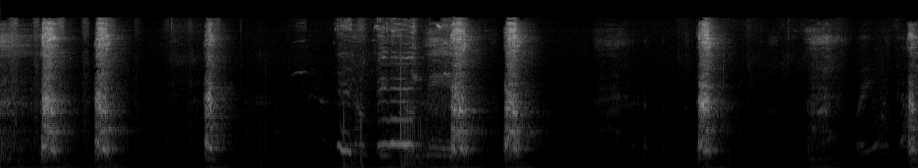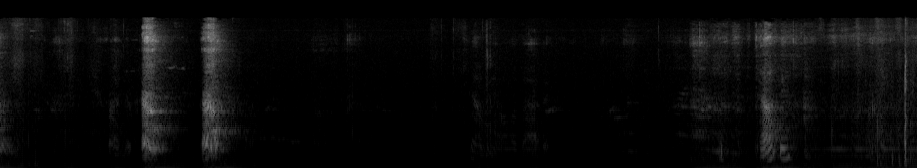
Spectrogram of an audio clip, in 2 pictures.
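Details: Barking of domestic dogs played back through a computer for a watching house dog; loud single and paired barks come irregularly for about eleven seconds, then fade to quiet with faint indistinct sounds near the end.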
